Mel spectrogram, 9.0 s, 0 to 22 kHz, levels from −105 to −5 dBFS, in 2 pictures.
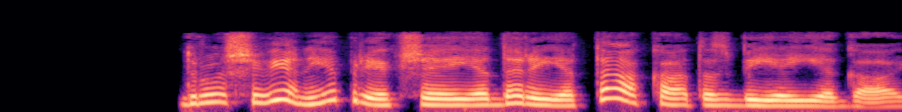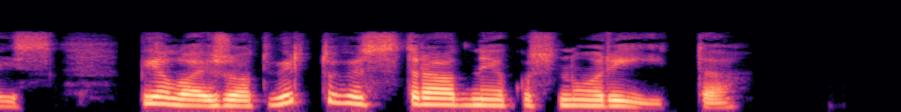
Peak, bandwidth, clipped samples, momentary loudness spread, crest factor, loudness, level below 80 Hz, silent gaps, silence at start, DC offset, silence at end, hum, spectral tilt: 0 dBFS; 7.8 kHz; under 0.1%; 10 LU; 14 dB; -15 LUFS; -58 dBFS; 5.11-5.22 s, 6.08-6.12 s, 7.90-8.00 s; 0.9 s; under 0.1%; 0.85 s; none; -6.5 dB/octave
